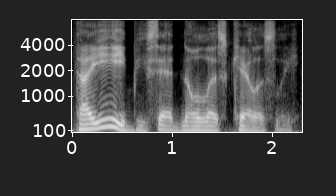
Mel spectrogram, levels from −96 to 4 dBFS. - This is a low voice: Yes, low, 120 Hz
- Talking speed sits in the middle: Yes, average, 155 wpm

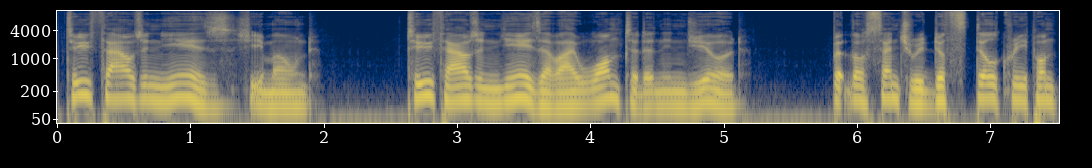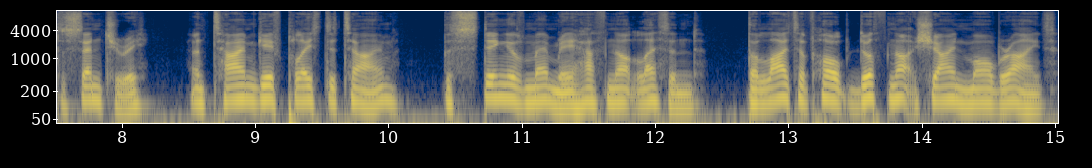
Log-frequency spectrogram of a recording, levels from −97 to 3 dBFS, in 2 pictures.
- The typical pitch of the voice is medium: No, low, 115 Hz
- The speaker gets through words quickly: No, average, 170 wpm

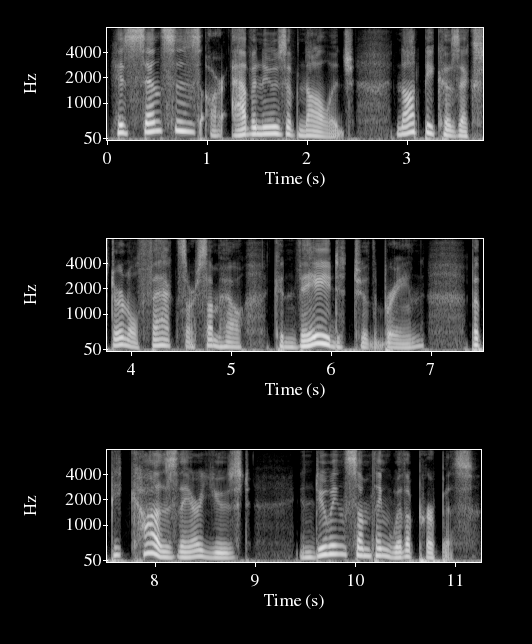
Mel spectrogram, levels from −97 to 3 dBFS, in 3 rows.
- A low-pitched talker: No, medium, 155 Hz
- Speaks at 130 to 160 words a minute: Yes, average, 145 wpm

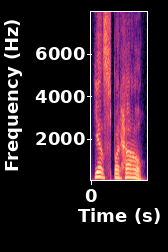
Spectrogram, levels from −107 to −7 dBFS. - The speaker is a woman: No, male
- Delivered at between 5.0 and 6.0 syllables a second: No, 3.2 syllables/s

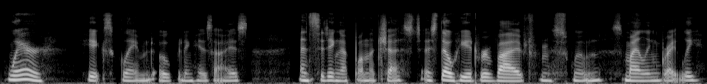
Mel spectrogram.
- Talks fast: No, average, 185 wpm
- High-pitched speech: No, medium, 180 Hz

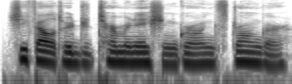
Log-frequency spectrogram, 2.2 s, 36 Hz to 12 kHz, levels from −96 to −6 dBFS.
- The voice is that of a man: No, female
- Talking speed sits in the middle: Yes, average, 165 wpm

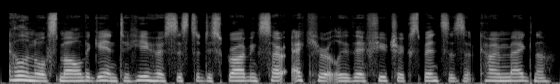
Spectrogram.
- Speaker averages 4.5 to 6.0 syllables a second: No, 6.2 syllables/s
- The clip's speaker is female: Yes, female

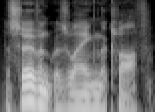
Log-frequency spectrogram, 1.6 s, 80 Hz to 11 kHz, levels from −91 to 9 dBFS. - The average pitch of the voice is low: Yes, very low, 95 Hz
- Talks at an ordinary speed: No, fast, 230 wpm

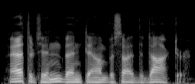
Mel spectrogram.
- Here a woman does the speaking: No, male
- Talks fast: No, average, 185 wpm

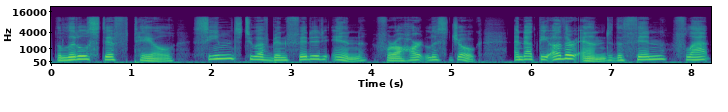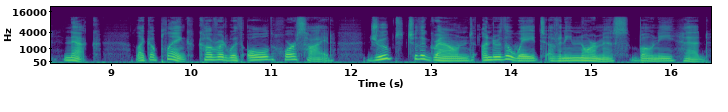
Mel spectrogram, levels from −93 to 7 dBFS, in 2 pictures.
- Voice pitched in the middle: Yes, medium, 145 Hz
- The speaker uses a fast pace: No, average, 155 wpm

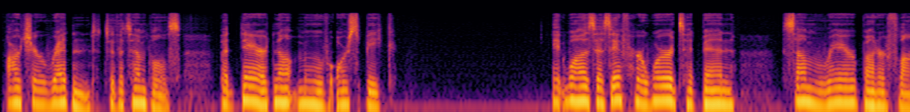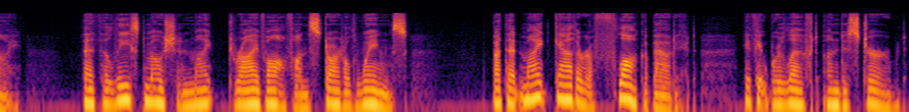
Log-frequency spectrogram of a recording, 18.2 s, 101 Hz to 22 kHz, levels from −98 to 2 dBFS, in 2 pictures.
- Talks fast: No, average, 150 wpm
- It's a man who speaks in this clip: No, female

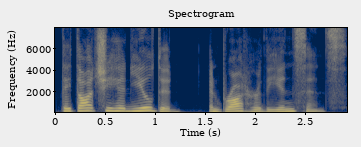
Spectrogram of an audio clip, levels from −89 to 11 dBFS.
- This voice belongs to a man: No, female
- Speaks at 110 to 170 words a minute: No, fast, 205 wpm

